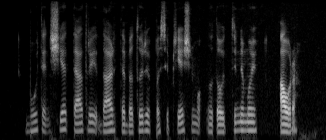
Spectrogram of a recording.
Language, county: Lithuanian, Vilnius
